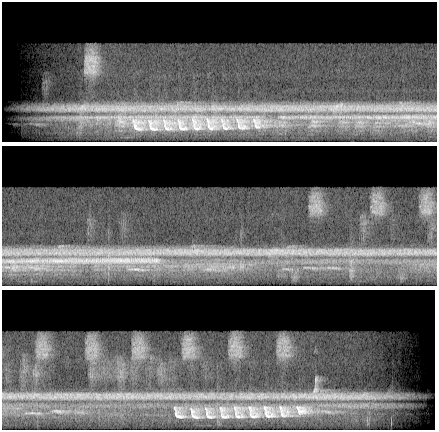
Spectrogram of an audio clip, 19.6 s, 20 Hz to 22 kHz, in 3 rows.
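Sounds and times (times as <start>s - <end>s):
Pachyramphus polychopterus song in South American Eastern Lowlands: 1.7s - 12.1s, 13.0s - 18.2s.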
